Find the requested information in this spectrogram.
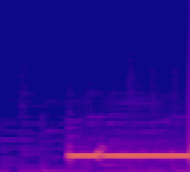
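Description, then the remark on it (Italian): A telephone ringback tone comes through the line after a button is pressed: a single steady, loud electronic tone starts partway in and holds to the end, with faint background noise before it, no talking, and no one answering at the other end. “Squilla.”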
